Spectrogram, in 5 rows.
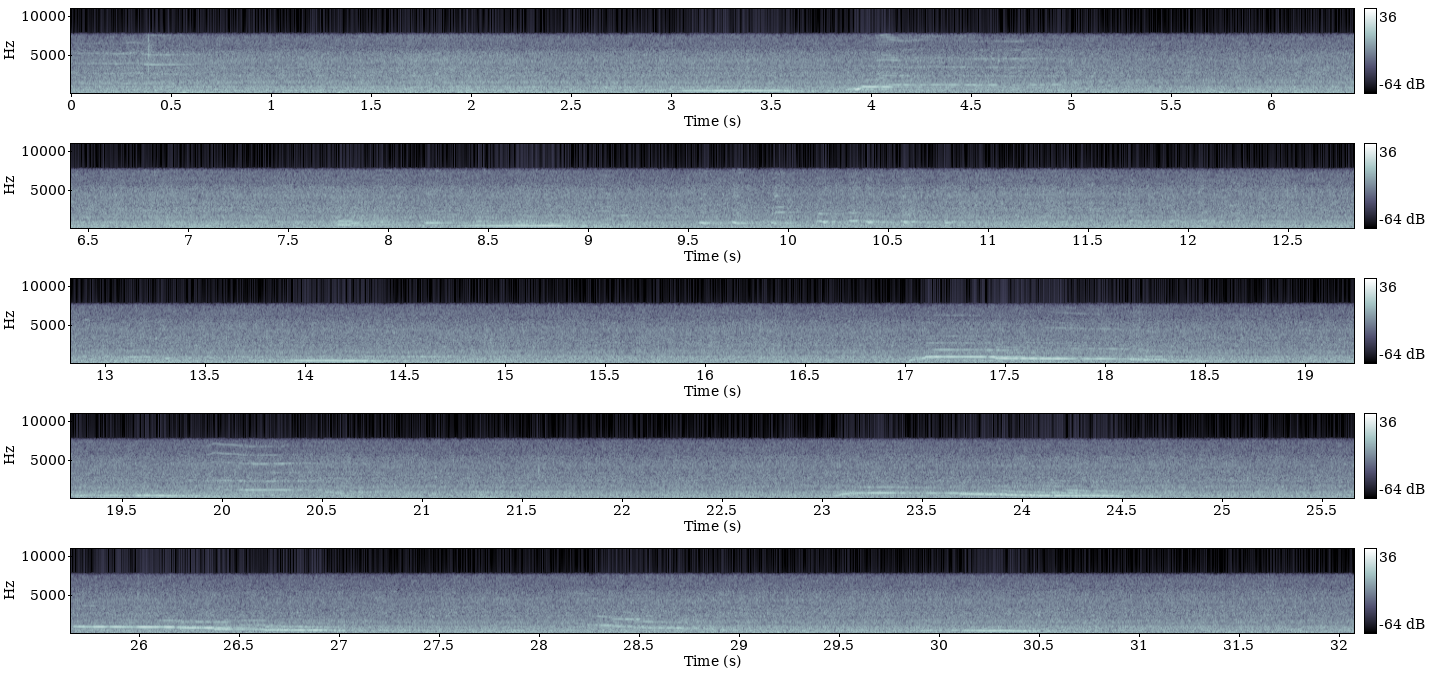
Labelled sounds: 0.0	0.7	humpback whale, 3.7 to 5.3 kHz
4.0	4.9	humpback whale, 1.0 to 8.0 kHz
10.1	10.4	humpback whale, 1.8 to 2.2 kHz
17.0	18.2	humpback whale, 0.78 to 6.7 kHz
19.9	20.4	humpback whale, 1.1 to 7.2 kHz
23.2	23.6	humpback whale, 1.4 to 1.6 kHz
23.9	24.5	humpback whale, 0.78 to 1.2 kHz
25.6	26.5	humpback whale, 0.78 to 1.8 kHz
28.2	28.6	humpback whale, 0.88 to 1.2 kHz

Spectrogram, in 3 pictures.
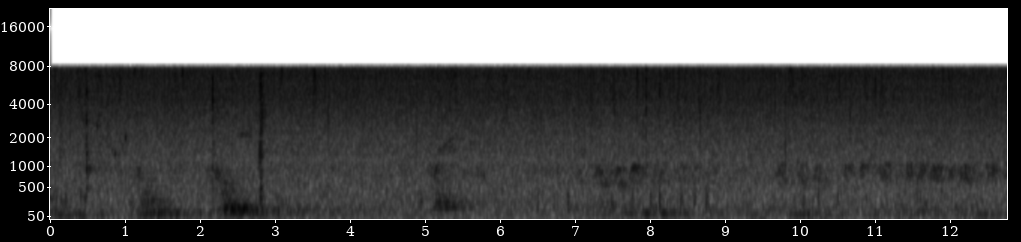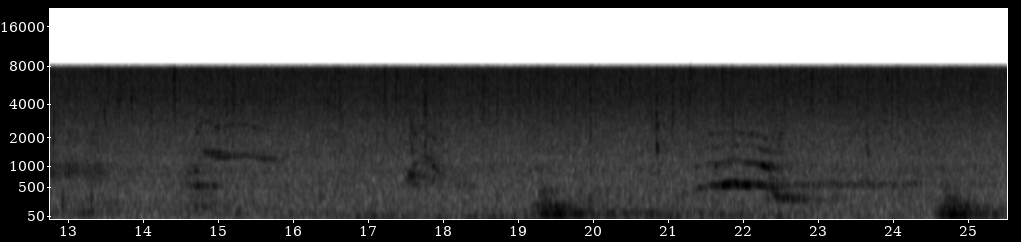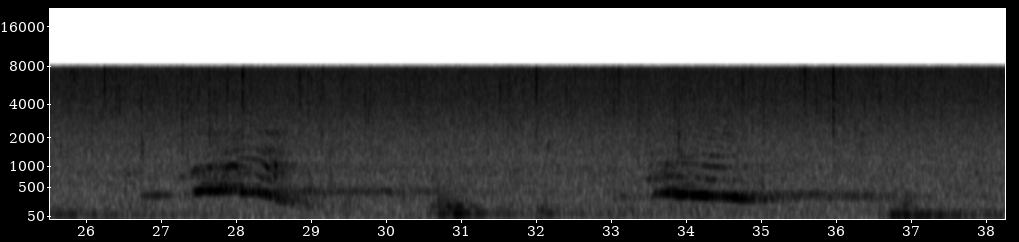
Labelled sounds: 14.7	15.8	humpback whale, 1.1 to 1.5 kHz
17.5	18.1	humpback whale, 0.78 to 1.4 kHz
21.5	22.5	humpback whale, 0.88 to 2.3 kHz
27.4	28.5	humpback whale, 0.78 to 1.3 kHz
33.6	34.6	humpback whale, 0.91 to 1.4 kHz

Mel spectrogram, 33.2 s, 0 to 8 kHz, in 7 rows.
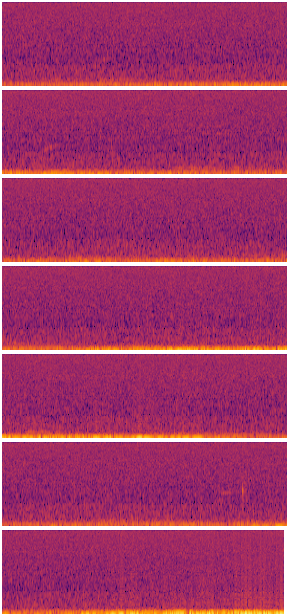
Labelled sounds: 5.4	5.8	humpback whale, 0.80 to 1.1 kHz

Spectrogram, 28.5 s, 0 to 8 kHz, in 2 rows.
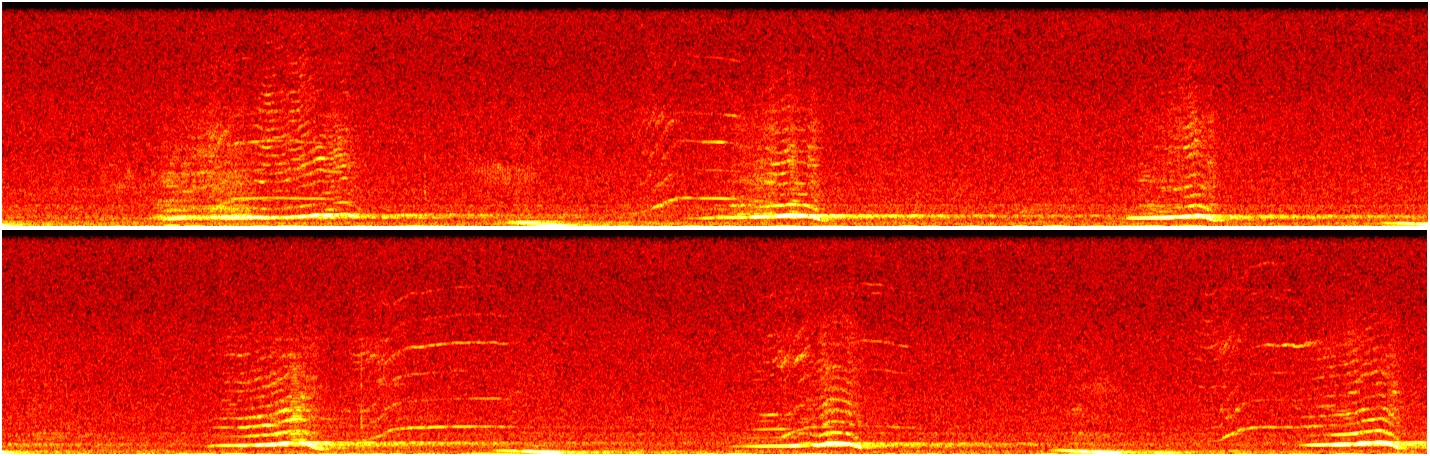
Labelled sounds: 2.3	3.5	humpback whale, 0.93 to 4.2 kHz
6.4	7.4	humpback whale, 0.80 to 6.0 kHz
7.7	8.0	humpback whale, 0.80 to 2.4 kHz
11.6	11.9	humpback whale, 1.2 to 1.5 kHz
16.5	17.4	humpback whale, 0.80 to 3.6 kHz
18.0	19.3	humpback whale, 0.80 to 5.9 kHz
21.8	23.3	humpback whale, 0.83 to 6.1 kHz
26.2	28.2	humpback whale, 0.80 to 6.9 kHz

